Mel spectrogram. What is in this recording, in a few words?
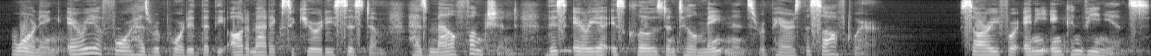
tride announcement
